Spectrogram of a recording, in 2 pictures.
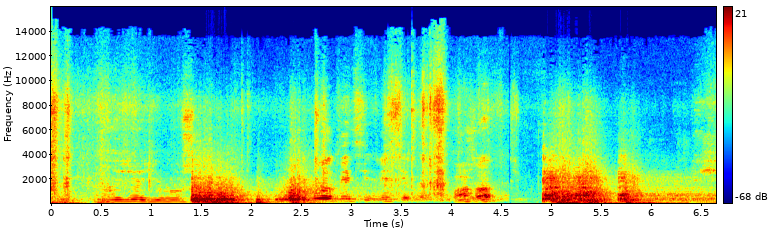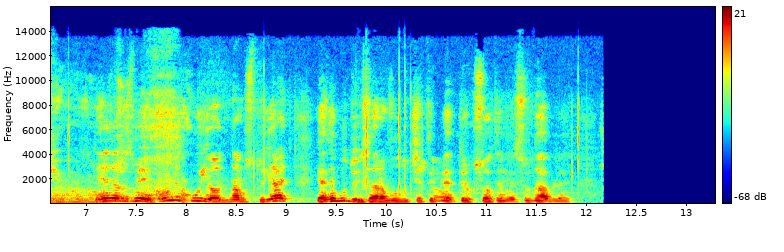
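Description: A group of men talk loudly and animatedly close by.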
